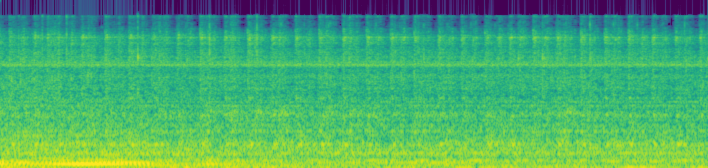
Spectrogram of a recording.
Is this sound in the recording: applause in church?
no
